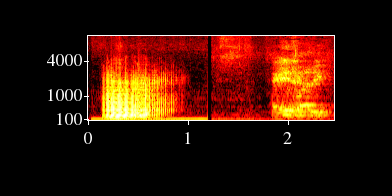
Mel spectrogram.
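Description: A loud, low fart lasting about a second, ending abruptly.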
